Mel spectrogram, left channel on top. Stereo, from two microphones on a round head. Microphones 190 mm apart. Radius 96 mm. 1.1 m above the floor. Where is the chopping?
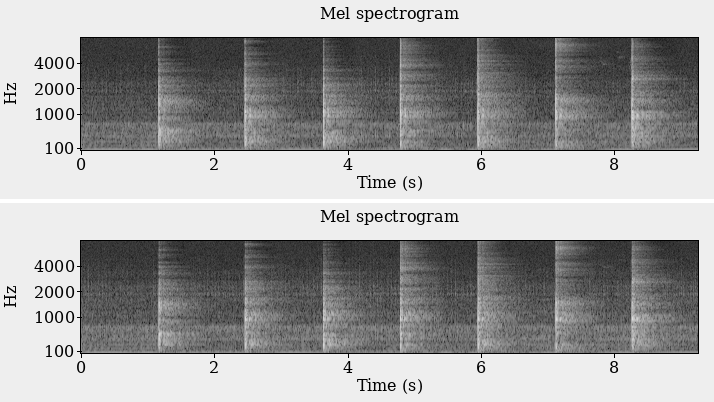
70° left (ahead or behind), 1.2 m.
